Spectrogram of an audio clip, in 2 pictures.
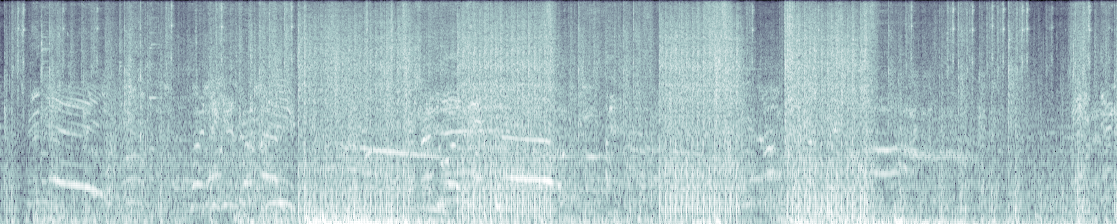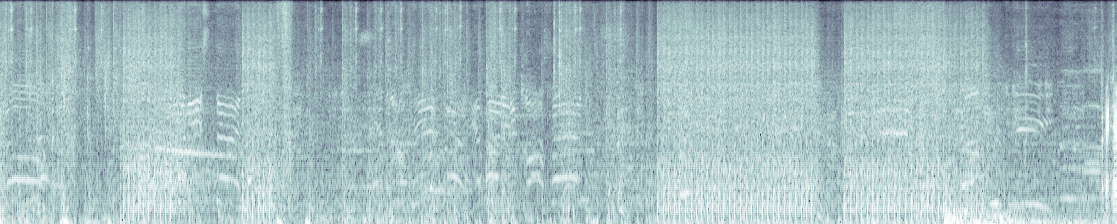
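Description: Rapid machine-gun bursts and scattered gunshots from Call of Duty combat, loud and continuous throughout with a dense, layered battle din, while someone talks over the firing.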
